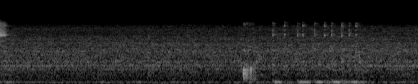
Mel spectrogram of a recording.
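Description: Low steady room hiss. Near the end comes a short soft sound, then a quick run of about eight light clicks in under a second, from typing on a computer keyboard.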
